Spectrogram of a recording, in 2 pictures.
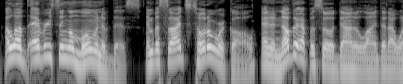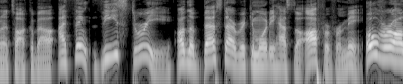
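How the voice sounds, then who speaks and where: A man's voice: a little high, no room sound, studio quality. A man giving scripted countdown commentary as an enthusiastic, opinionated review host. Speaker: host of a cartoon review channel.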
